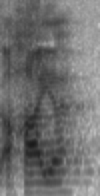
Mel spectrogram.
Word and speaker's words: Achaia: And the other town there is pronounced Achaia.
